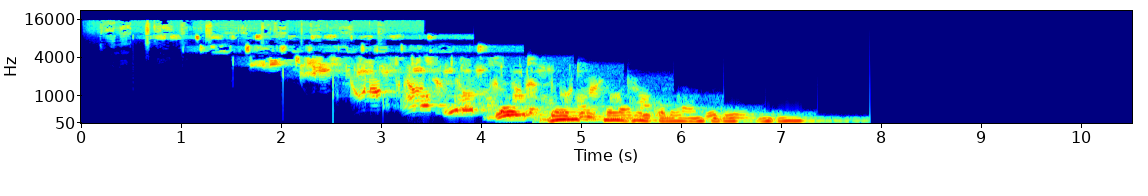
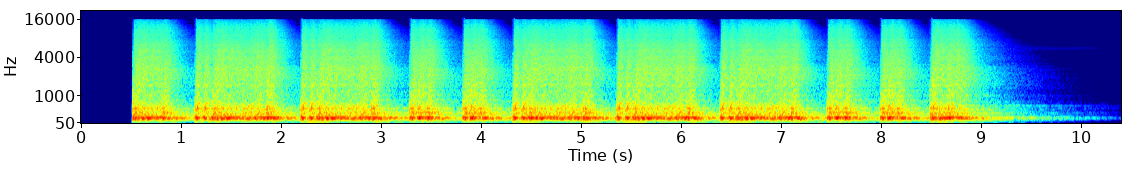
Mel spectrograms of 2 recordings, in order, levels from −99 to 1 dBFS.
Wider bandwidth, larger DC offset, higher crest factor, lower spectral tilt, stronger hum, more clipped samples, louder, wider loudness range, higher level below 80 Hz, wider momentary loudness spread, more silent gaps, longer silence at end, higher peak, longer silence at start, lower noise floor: about the same, 15.5 kHz vs 16 kHz; neither; about the same, 18 dB vs 14 dB; second, -4.5 dB/octave vs -6 dB/octave; neither; neither; about the same, -18 LUFS vs -18 LUFS; first, 10 LU vs 2 LU; second, -62 dBFS vs -54 dBFS; first, 10 LU vs 4 LU; neither; first, 3.1 s vs 0.9 s; about the same, -2 dBFS vs -4 dBFS; second, 0.15 s vs 0.5 s; second, -45 dBFS vs under -90 dBFS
